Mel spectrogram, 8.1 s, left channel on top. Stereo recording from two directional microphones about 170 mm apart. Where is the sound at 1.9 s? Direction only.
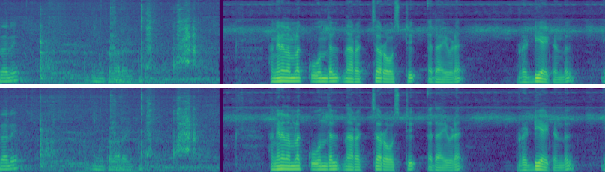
20° left (ahead or behind).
